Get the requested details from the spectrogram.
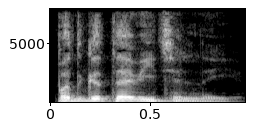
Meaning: preparatory, preparation
- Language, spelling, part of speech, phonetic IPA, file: Russian, подготовительный, adjective, [pədɡətɐˈvʲitʲɪlʲnɨj], Ru-подготовительный.ogg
